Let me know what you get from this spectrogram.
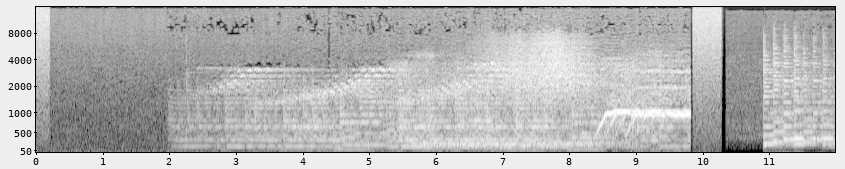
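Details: Eerie synthesized music swells with sustained tones and a gliding high note, then breaks off into a short bright melodic passage.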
